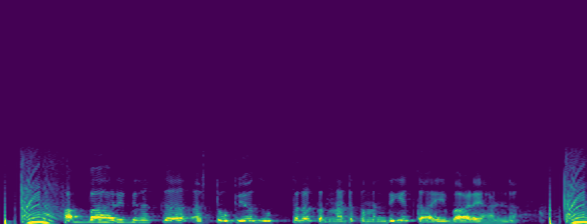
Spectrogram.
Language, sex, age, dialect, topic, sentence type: Kannada, female, 60-100, Dharwad Kannada, agriculture, statement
